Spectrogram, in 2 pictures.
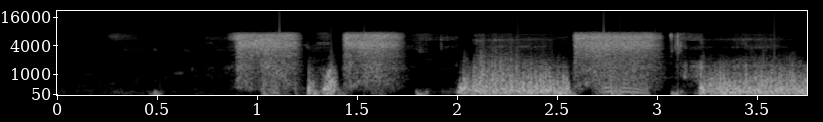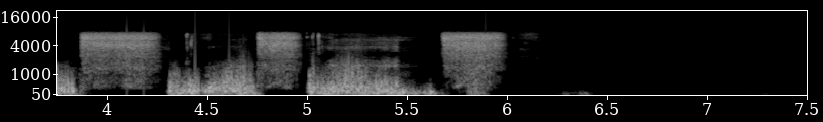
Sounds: Sniff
